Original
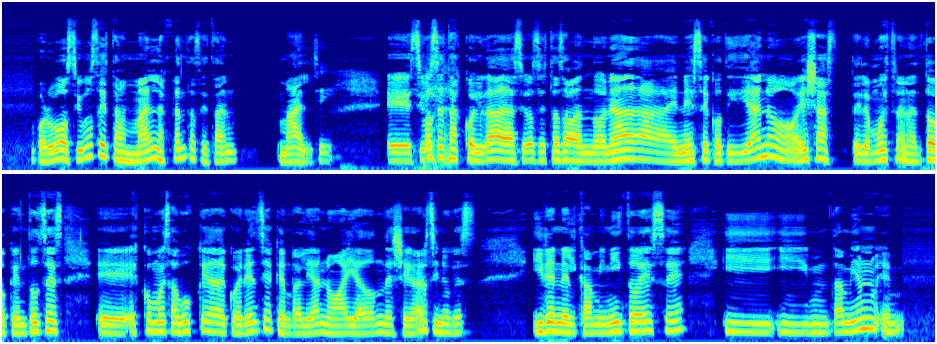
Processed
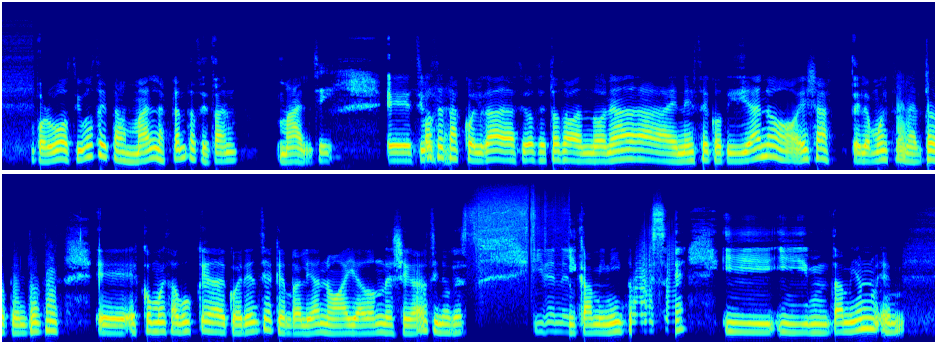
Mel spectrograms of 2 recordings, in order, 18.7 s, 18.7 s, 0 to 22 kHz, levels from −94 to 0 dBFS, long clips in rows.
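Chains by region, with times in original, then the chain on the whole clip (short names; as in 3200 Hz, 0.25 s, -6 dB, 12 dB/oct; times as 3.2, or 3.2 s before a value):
8.9–10.31 de-esser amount 85% + Doppler distortion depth 0.43 ms
13.97–15.01 switching spikes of -28.5 dBFS + level quantiser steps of 24 dB
15.62–16.07 steep high-pass 230 Hz 48 dB/oct + hard clip -37.5 dBFS + core saturation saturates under 770 Hz
whole clip: treble ducked by the level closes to 970 Hz, closed at -29 dBFS; HPF 320 Hz 12 dB/oct; compressor 3:1, threshold -34 dBFS; gain +1.5 dB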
